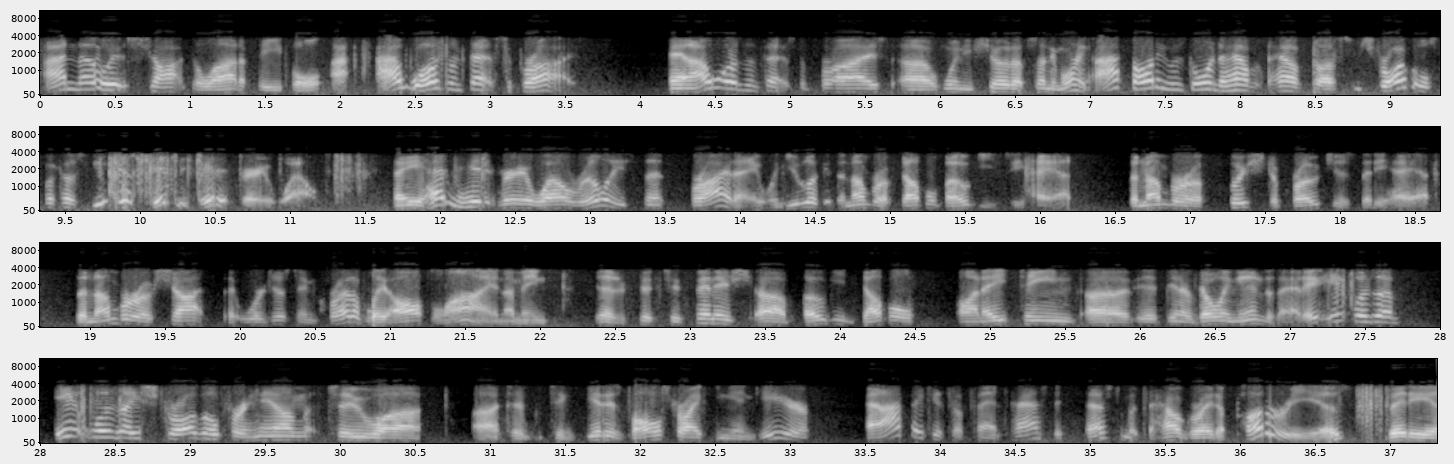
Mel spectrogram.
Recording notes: on the phone for the second segment of the show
